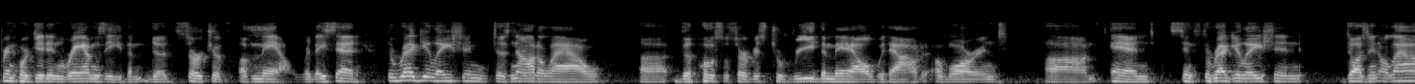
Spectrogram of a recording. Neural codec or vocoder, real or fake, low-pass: codec, 16 kHz, 4 kbps, X-Codec, HuBERT features, trained on balanced general audio; fake; 7.2 kHz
